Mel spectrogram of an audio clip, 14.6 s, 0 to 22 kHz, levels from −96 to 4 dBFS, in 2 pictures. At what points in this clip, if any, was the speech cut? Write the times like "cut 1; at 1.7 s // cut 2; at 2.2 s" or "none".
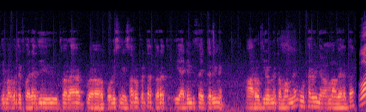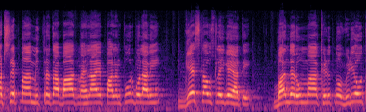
cut 1; at 7.0 s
